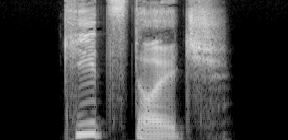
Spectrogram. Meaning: a variety of German spoken in ethnically diverse urban neighbourhoods (vernacular variety of German)
- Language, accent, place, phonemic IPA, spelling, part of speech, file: German, Germany, Berlin, /ˈkiːt͡sˌdɔɪ̯t͡ʃ/, Kiezdeutsch, proper noun, De-Kiezdeutsch.ogg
